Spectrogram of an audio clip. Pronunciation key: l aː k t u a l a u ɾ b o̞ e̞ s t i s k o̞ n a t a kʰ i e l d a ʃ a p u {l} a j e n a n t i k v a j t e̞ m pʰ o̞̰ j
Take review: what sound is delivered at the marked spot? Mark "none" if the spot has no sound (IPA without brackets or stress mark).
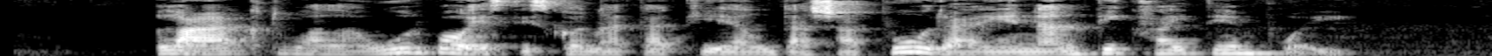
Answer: ɾ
